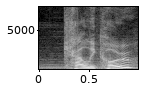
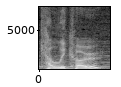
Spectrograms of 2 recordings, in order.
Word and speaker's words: Calico: Calico, as someone politely and in fact extremely aggressively, unnecessarily aggressively reminded me, is pronounced Calico, not Calico.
